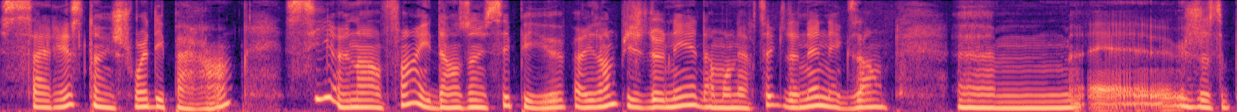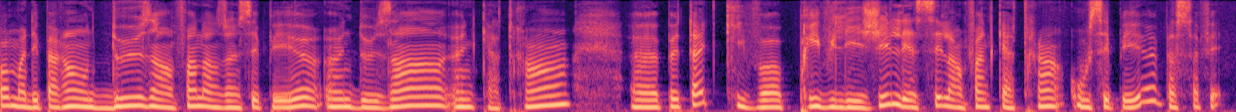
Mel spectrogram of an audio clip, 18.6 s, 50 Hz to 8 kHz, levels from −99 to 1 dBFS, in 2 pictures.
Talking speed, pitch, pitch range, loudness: 205 wpm, 195 Hz, 180-215 Hz, -15 LUFS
